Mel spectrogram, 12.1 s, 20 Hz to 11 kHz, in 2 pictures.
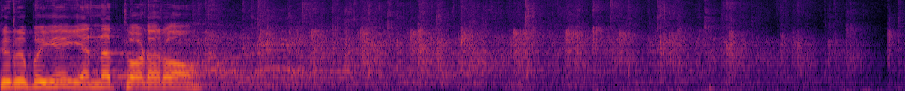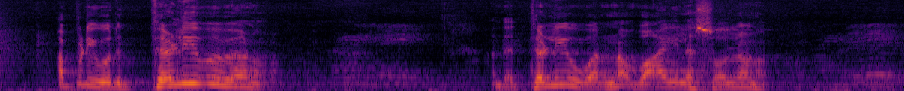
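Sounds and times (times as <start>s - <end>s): congregation applauding: 0.0s - 6.5s.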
